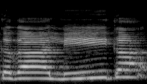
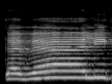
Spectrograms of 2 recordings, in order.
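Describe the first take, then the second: First: The vowel after the l is drawn out. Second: No sound in the word is drawn out. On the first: The speaker calls it wrong. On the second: The speaker calls it right.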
